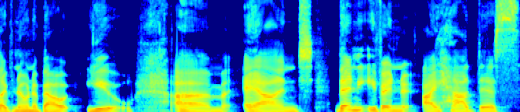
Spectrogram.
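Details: Adult woman speaking; typical voice.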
